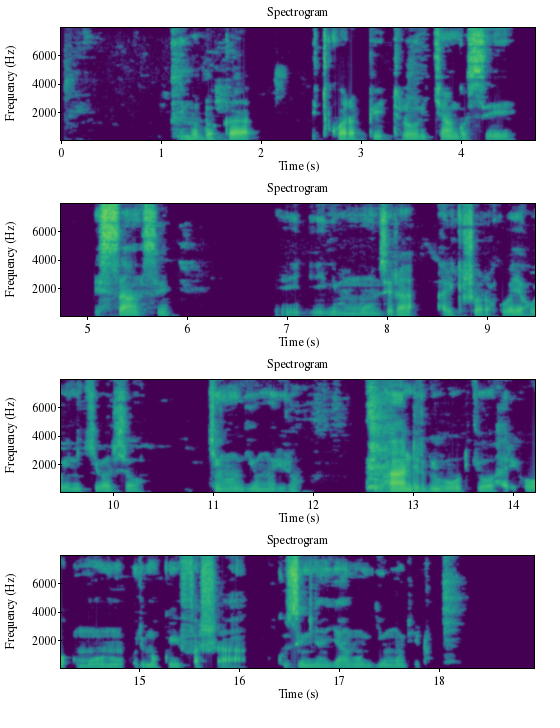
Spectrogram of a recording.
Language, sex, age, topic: Kinyarwanda, male, 18-24, government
